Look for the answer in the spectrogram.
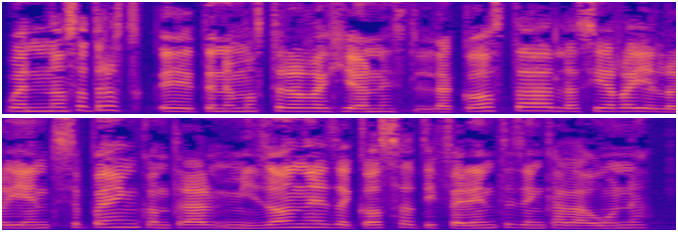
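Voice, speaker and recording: A teenage exchange student from Ecuador speaks with an Ecuadorian accent in casual chat, answering thoughtfully and pausing with fillers while she searches for words. Her voice is a little high and steady, with no echo.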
